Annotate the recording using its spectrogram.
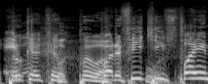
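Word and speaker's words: Nacua: Puka Kapua.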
